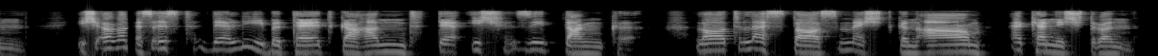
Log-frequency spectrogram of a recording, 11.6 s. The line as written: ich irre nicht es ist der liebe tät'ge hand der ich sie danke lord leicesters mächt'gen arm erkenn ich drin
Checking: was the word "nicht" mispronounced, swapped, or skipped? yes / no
yes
